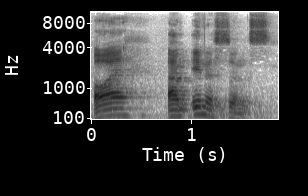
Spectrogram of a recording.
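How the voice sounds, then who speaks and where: A woman playing an accused soul who flatly insists she is innocent. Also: low voice, slow, slight background noise. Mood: protesting.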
